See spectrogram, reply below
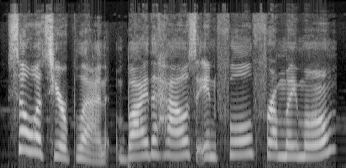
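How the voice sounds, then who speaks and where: Woman acting as avenging wife, assertive, cutting, high voice, animated, dry story recording. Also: unhurried, no echo, soft background music. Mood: cool, scornful. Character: defiant, cool-headed wronged wife turned avenger. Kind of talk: dramatized story dialogue.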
